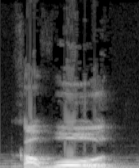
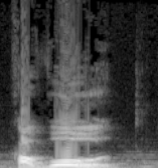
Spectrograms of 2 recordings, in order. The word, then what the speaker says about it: כָּבוֹד: கற்றுக்கொள்ள இருக்கிற எபரேய வார்த்தை கவோத் என்பதாகும் எபரே எழுத்துக்கள் கேப் பேத் வாவ் டாலத் உயிரெழுத்துக்களோடு உச்சரிக்க வேண்டும் என்று சொன்னால் கேப் காமட்ஸ் பேத் ஹோலம்வா டாலத் கவோத் கவோத் என்ற எபரேய வார்த்தைக்கு மகிமை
